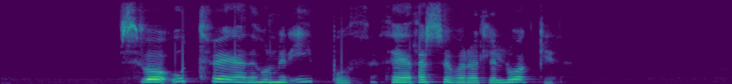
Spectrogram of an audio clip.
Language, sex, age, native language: Icelandic, female, 30-39, Icelandic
